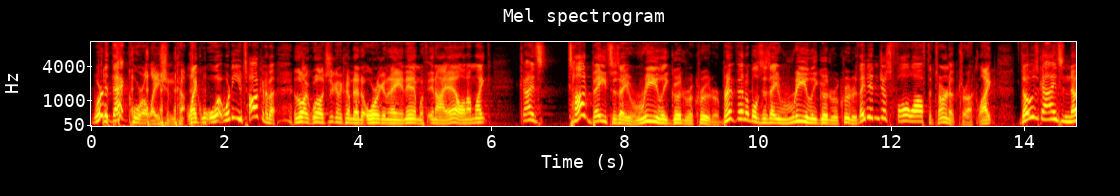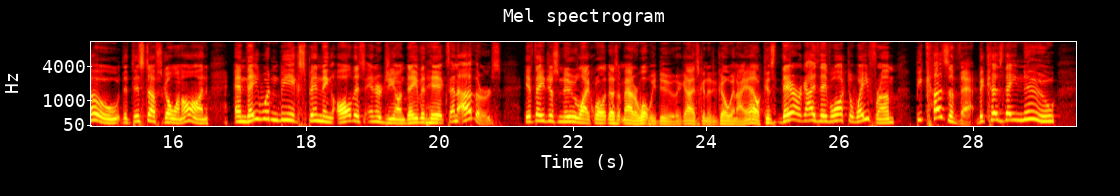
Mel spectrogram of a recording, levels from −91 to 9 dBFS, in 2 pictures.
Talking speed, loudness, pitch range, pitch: 220 wpm, -18 LUFS, 145-215 Hz, 170 Hz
